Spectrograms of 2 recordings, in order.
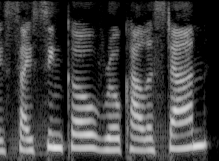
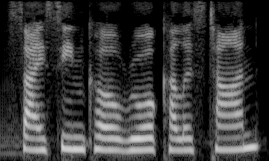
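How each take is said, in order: First: Said in the usual way. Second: Slow, careful "Saisinko ruokalistan" for learners; slow demonstration. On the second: Shown as a demonstration. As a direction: draw out "Saisinko ruokalistan" so learners can follow. Phrase repeated slowly for learners.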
